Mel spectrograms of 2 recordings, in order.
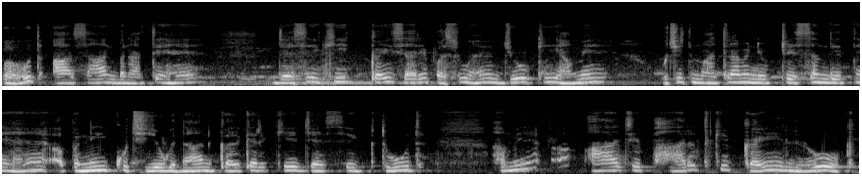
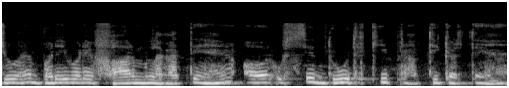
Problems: none marked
